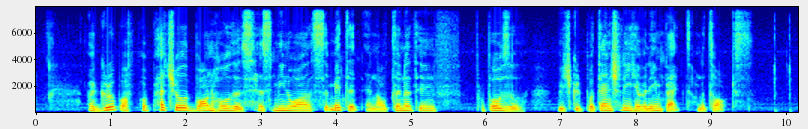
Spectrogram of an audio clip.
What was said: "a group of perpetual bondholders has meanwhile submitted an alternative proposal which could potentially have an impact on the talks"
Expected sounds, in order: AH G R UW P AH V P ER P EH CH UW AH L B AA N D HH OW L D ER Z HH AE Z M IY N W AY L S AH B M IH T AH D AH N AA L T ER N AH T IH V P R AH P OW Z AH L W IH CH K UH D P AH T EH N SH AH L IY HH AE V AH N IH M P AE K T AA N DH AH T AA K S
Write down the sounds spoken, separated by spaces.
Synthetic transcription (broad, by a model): AH G R UW P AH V P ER P EH CH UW AH L B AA N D HH OW L D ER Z HH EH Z M IY N W AY L S AH B M IH T AH D AH N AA L T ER N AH T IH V P R AH P OW Z AH L W IH CH K UH D P AH T EH N SH AH L IY HH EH V AH N IH M P AE K T AA N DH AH T AA K S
